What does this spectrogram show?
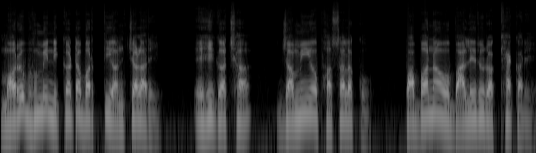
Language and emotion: Odia, neutral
